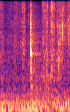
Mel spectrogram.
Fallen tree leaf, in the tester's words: There is nothing inside. You hear how crispy it is?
